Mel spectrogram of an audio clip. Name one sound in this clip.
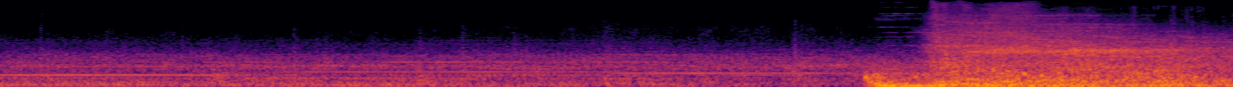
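Video game sound effects play quietly, then burst out loudly.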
